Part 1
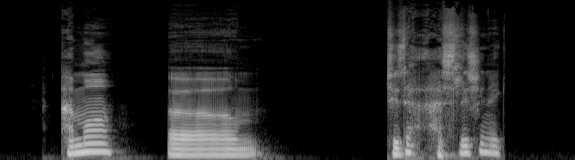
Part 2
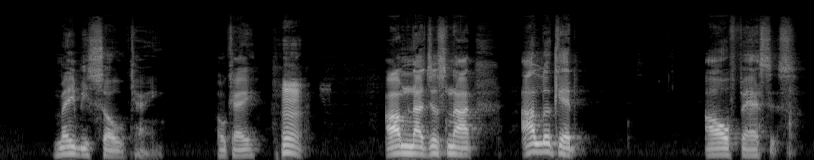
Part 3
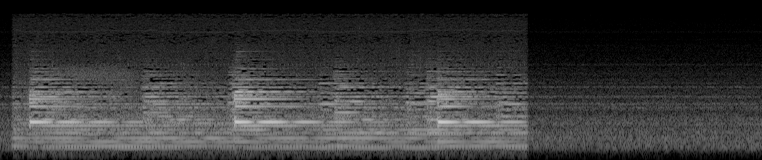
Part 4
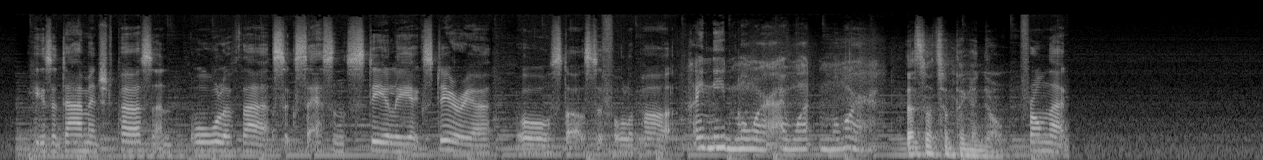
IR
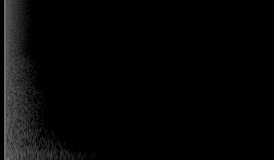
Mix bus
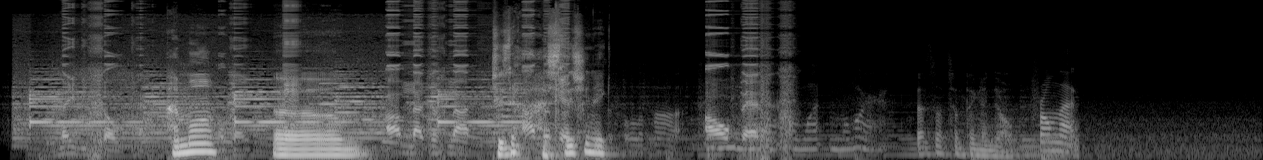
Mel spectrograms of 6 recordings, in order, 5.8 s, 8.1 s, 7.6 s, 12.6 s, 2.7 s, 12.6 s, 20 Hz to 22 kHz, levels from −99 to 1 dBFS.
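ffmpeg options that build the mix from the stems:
-filter_complex "[0:a]bandreject=f=59.16:t=h:w=4,bandreject=f=118.32:t=h:w=4,bandreject=f=177.48:t=h:w=4,bandreject=f=236.64:t=h:w=4,adelay=1050,volume=1[s0];[1:a]lowshelf=f=440:t=q:w=3:g=-11,acrusher=samples=8:mix=1:aa=0.000001,volume=1[s1];[2:a]highpass=500,volume=1[s2];[3:a]lowpass=1200,adelay=100,volume=0.355,afade=t=in:st=9.47:d=0.68:silence=0.298538[s3];[s1][s2]amix=inputs=2:normalize=0,agate=range=0.0794:threshold=0.00178:ratio=16:detection=peak,acompressor=threshold=0.0316:ratio=10,volume=1[s4];[s0][s3][s4]amix=inputs=3:normalize=0"

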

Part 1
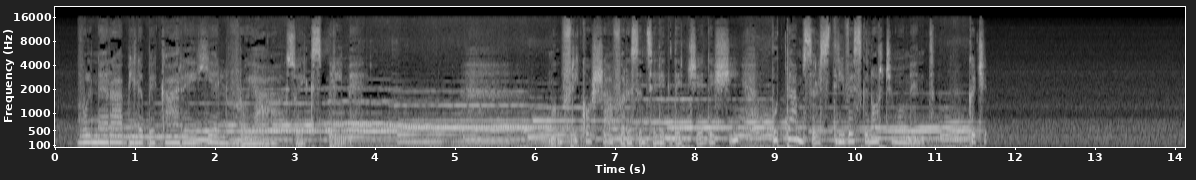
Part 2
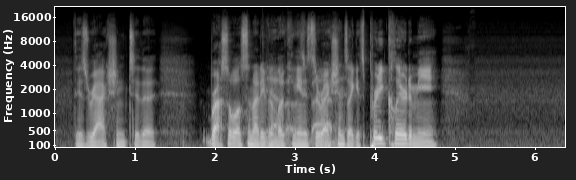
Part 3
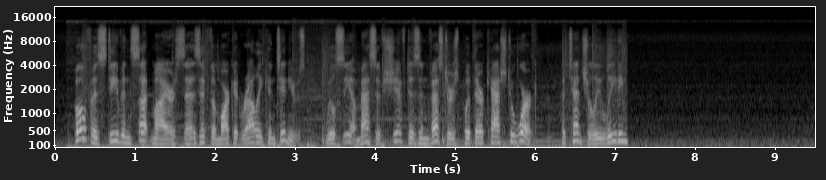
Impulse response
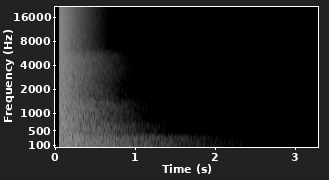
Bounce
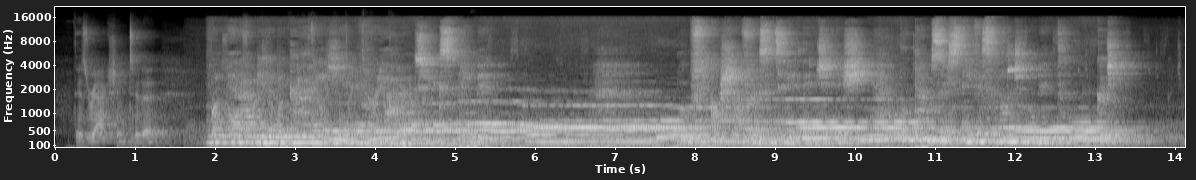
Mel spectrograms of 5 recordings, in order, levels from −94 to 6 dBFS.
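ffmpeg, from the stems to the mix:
-filter_complex "[0:a]adelay=1600,volume=0.422,asplit=3[s0][s1][s2];[s1]volume=0.562[s3];[s2]volume=0.15[s4];[1:a]highpass=390,equalizer=f=910:w=1.8:g=8.5,acompressor=threshold=0.0794:ratio=6,volume=0.562,asplit=3[s5][s6][s7];[s6]volume=0.119[s8];[2:a]volume=0.299[s9];[s7]apad=whole_len=419425[s10];[s9][s10]sidechaincompress=threshold=0.00224:ratio=8:attack=16:release=664[s11];[3:a]atrim=start_sample=2205[s12];[s3][s8]amix=inputs=2:normalize=0[s13];[s13][s12]afir=irnorm=-1:irlink=0[s14];[s4]aecho=0:1:879|1758|2637|3516|4395|5274:1|0.42|0.176|0.0741|0.0311|0.0131[s15];[s0][s5][s11][s14][s15]amix=inputs=5:normalize=0,highshelf=f=7900:g=4.5"

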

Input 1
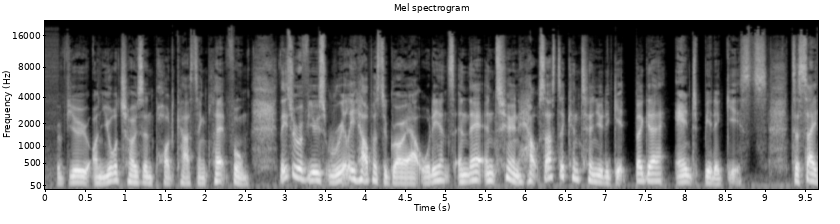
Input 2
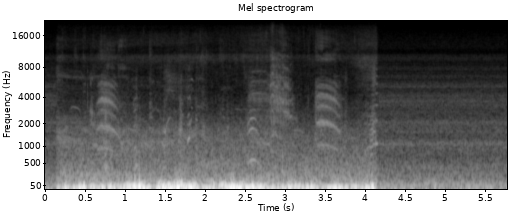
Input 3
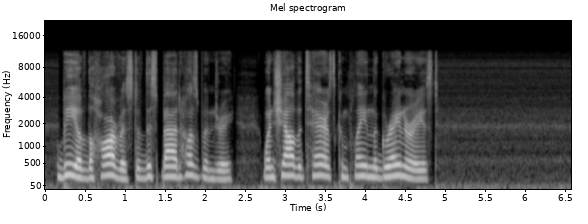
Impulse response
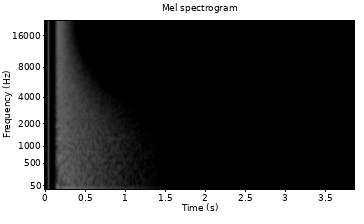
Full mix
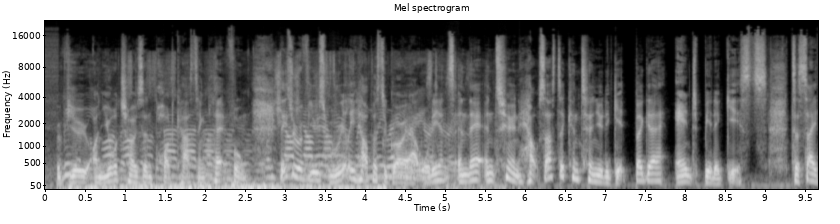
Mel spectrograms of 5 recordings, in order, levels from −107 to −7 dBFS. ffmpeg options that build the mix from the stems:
-filter_complex "[0:a]volume=1.12[s0];[1:a]adelay=150,volume=0.841,asplit=2[s1][s2];[s2]volume=0.224[s3];[2:a]dynaudnorm=f=150:g=13:m=3.98,volume=1.19,asplit=2[s4][s5];[s5]volume=0.282[s6];[s1][s4]amix=inputs=2:normalize=0,lowshelf=f=150:g=8.5,acompressor=threshold=0.0891:ratio=6,volume=1[s7];[s3][s6]amix=inputs=2:normalize=0,aecho=0:1:240|480|720|960|1200|1440:1|0.44|0.194|0.0852|0.0375|0.0165[s8];[s0][s7][s8]amix=inputs=3:normalize=0,acompressor=threshold=0.0794:ratio=4"

